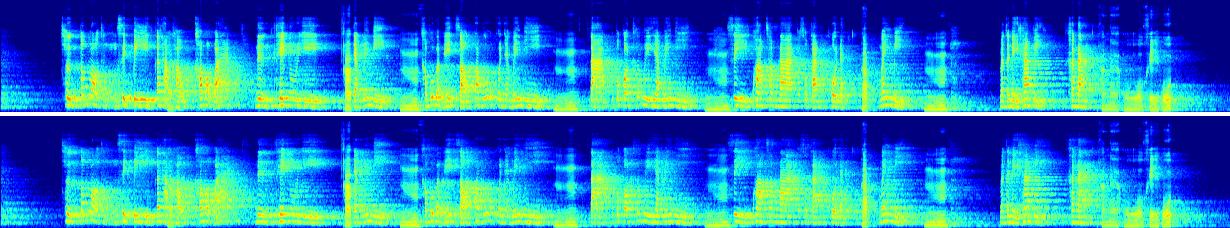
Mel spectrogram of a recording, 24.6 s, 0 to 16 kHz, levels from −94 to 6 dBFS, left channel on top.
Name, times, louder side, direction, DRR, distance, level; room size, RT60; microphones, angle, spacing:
voice 1, 1.2-4.6 5.1-6.4 7.1-7.7 8.4-10.8 11.8-13.8 14.6-16.9 17.6-18.1 19.0-19.2 20.0-20.9 21.3-21.8, left 3 dB, 90° left, 5 dB, 1.7 m, -27 dB
voice 2, 8.0-8.4 11.1-11.5 14.1-14.6 17.2-17.4 18.5-18.9 22.0-23.4, equal, ahead, 10 dB, 0.4 m, -31 dB
24.5 x 8.4 x 6.0 m, 2.4 s
head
